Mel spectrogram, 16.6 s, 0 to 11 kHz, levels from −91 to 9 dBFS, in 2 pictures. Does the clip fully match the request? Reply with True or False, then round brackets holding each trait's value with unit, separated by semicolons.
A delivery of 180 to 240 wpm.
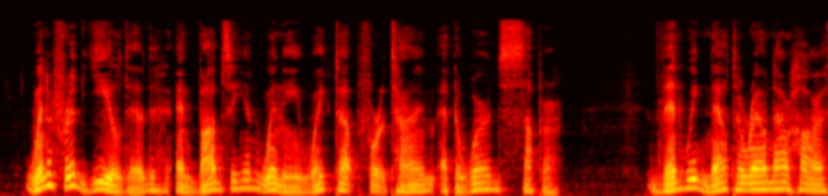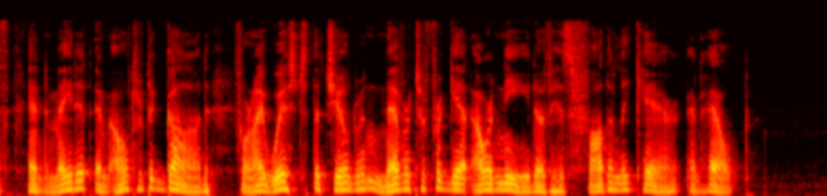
False (160 wpm)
